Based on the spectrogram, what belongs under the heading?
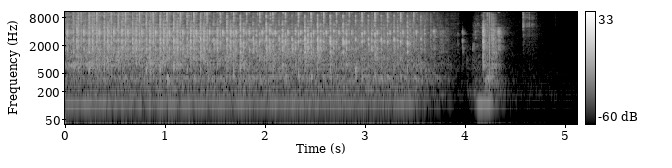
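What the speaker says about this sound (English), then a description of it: "removing the pins and sewing exactly on this line." A sewing machine stitches along a marked line on quilt fabric, a steady close whir that stops after about four seconds, followed by a brief short burst.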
